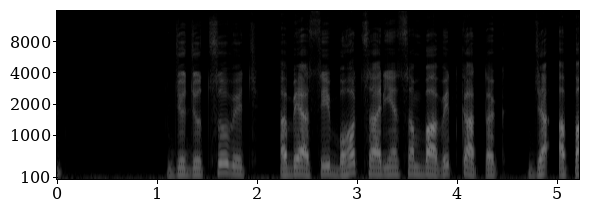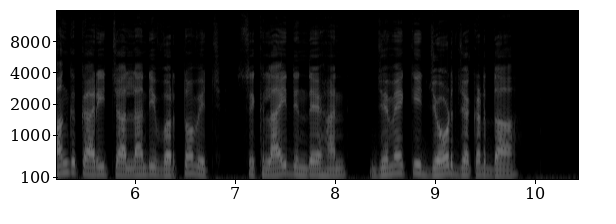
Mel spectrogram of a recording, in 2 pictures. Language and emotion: Punjabi, neutral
